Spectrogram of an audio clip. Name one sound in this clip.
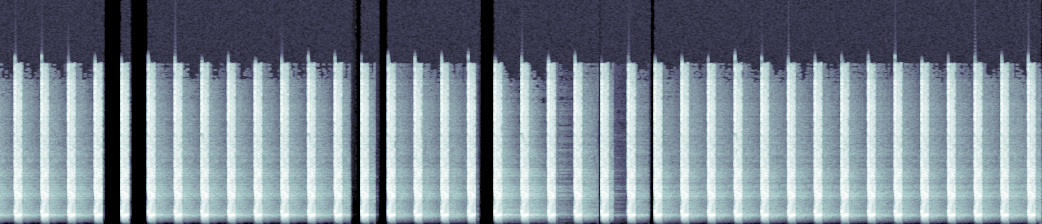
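A sharp electronic drum hit repeats at a quick, steady pace, with short gaps.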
